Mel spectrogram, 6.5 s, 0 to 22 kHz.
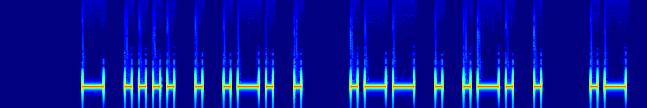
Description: Morse code, heard as a keyed tone, about 17 wpm, 700 Hz. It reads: THERE WERE A
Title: Sets of 5 Words 17wpm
